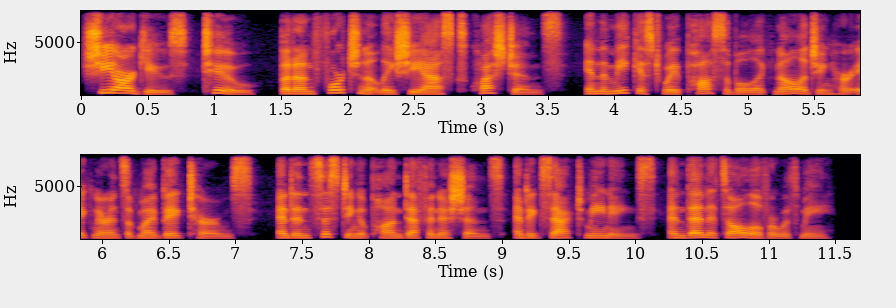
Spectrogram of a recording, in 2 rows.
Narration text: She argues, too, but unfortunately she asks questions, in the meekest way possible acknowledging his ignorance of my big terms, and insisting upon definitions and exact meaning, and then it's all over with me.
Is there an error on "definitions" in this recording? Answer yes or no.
no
